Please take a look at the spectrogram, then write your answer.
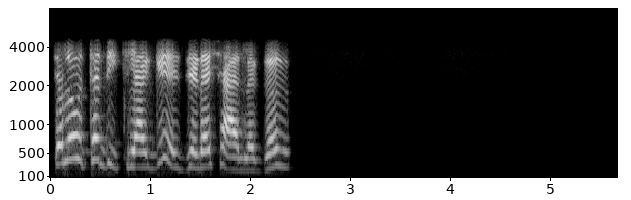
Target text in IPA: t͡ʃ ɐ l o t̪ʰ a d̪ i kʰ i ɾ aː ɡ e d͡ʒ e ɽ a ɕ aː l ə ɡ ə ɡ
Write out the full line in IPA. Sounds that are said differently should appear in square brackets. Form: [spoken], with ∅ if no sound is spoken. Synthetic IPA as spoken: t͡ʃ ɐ l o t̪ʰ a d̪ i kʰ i [l] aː ɡ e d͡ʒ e ɽ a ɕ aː l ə ɡ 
